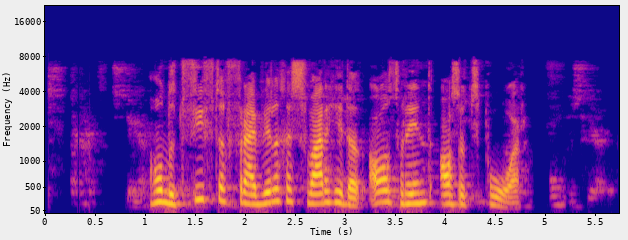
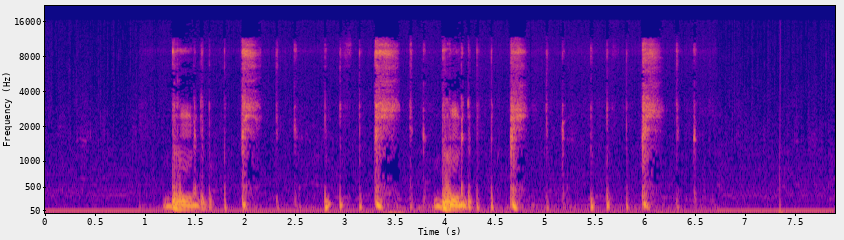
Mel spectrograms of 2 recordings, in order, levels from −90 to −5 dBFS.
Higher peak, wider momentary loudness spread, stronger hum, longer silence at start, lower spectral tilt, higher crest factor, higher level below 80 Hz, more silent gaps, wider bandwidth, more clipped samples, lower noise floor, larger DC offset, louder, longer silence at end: first, 0 dBFS vs -10 dBFS; second, 9 LU vs 21 LU; neither; first, 1.05 s vs 0 s; about the same, -5 dB/octave vs -4 dB/octave; about the same, 18 dB vs 20 dB; second, -60 dBFS vs -46 dBFS; neither; second, 8 kHz vs 17 kHz; neither; about the same, -47 dBFS vs -49 dBFS; second, under 0.1% vs 0.2%; first, -18 LUFS vs -29 LUFS; first, 1 s vs 0 s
